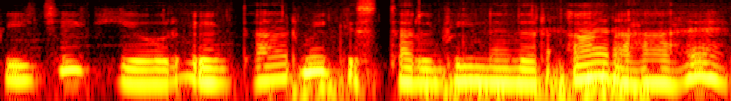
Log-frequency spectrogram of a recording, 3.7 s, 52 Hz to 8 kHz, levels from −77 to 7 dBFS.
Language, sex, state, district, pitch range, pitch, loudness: Hindi, male, Uttar Pradesh, Lucknow, 130-165 Hz, 140 Hz, -15 LUFS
